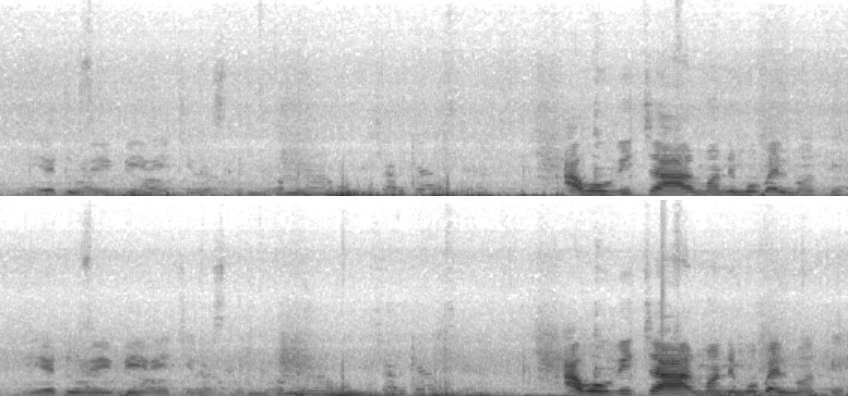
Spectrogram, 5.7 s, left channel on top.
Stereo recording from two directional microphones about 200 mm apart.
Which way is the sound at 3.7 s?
5° right (ahead or behind).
